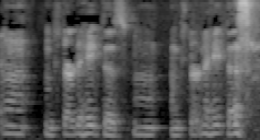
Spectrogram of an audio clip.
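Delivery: low, soft, fed-up, frustrated mutter. Retelling own first reaction to a tricky yarn: imitating own frustrated muttering. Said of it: "You sounded frustrated".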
